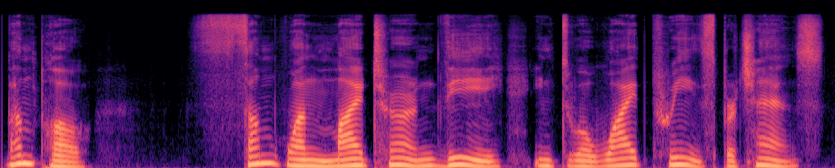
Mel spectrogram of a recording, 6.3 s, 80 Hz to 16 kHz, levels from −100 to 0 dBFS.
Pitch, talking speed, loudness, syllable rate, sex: 135 Hz, 105 wpm, -18 LUFS, 3.5 syllables/s, male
